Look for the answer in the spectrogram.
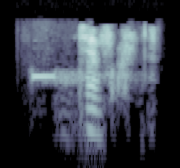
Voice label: Sheriff, scanner; Shrf Lakes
